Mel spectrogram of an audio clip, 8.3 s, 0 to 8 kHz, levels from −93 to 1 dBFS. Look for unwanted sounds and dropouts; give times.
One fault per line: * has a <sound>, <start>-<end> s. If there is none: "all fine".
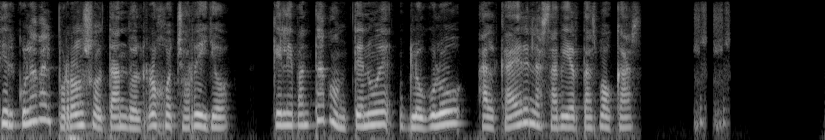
* has a laugh, 6.9-7.3 s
